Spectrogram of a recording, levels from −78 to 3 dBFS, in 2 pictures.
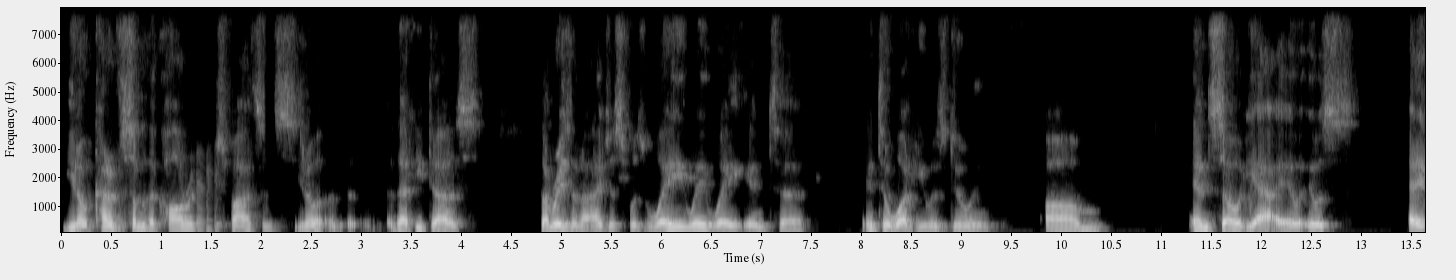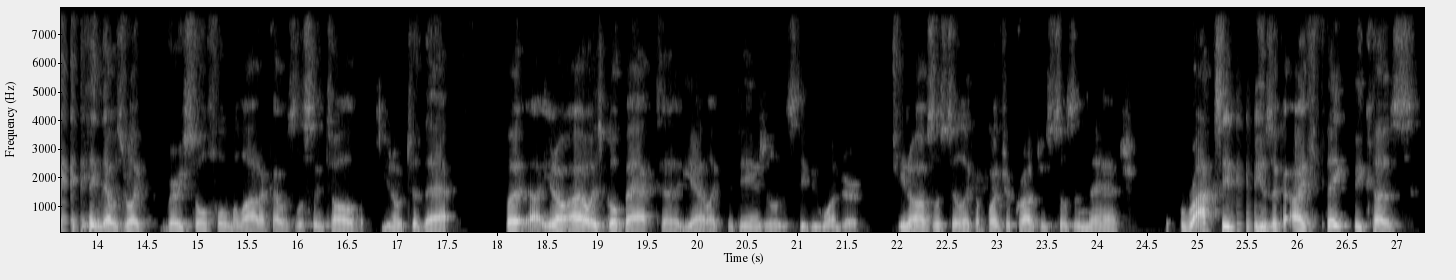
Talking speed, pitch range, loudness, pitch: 195 wpm, 80-100 Hz, -22 LUFS, 90 Hz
